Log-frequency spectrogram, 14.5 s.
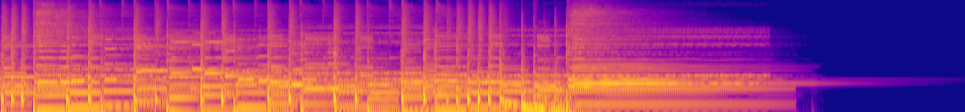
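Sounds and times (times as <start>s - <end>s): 
drums: 0.0s - 11.2s
guitar: 0.0s - 12.7s.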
